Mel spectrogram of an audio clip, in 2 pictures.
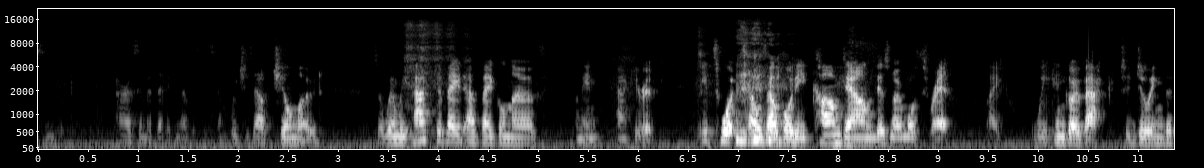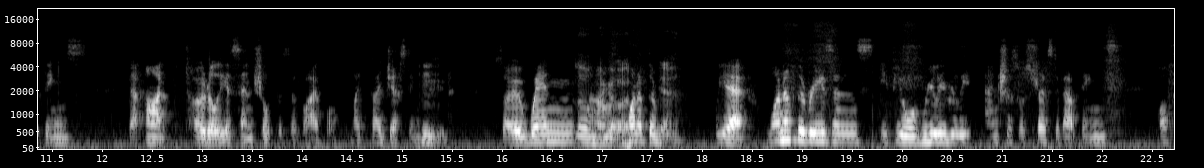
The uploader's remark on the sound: Yes, our audio quality is trash right now. New mics are on the way.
